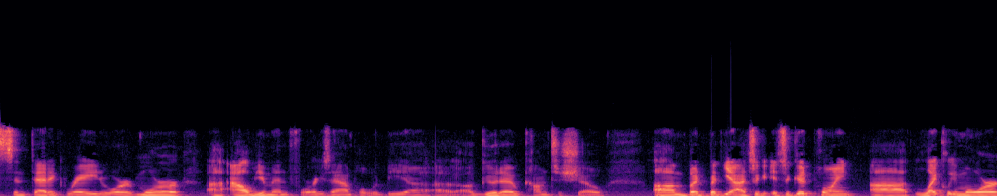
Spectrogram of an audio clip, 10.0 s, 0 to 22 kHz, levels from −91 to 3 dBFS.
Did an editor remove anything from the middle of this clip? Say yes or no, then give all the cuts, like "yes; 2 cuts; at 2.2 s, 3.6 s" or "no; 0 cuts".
no; 0 cuts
